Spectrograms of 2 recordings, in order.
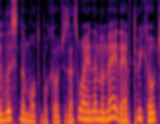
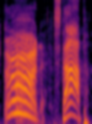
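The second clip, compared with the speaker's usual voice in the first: high, annoyed groan to stop; mock exasperation; 8 semitones higher, 4 dB louder than usual. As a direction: act out being fed up with a yelling coach. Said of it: "when you yell something out, I'm like".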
